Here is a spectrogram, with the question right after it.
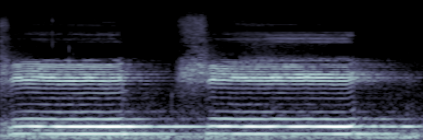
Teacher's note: آواز منہ میں پھیل جاتی ہے شین کی ادائیگی میں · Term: حروف تفشیش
